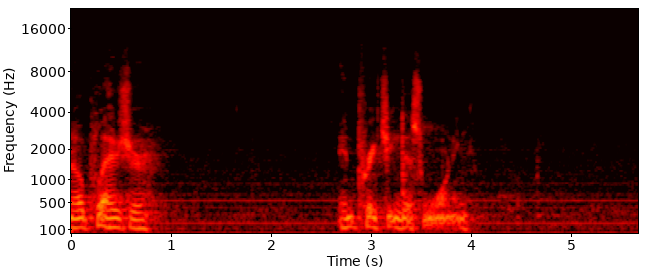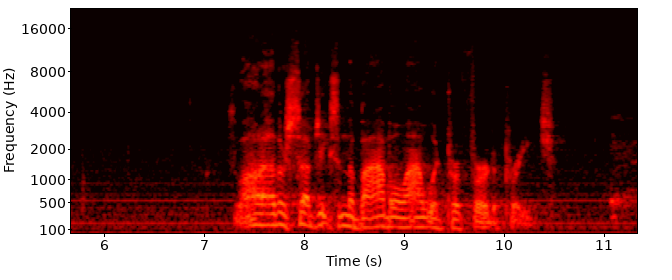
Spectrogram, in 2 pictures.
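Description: An older man speaks with feeling into a microphone, pausing between phrases.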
